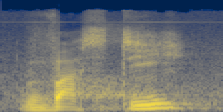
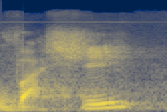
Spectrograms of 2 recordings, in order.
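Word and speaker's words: Vashti: il a voulu que sa femme Vasti ou Vachi, selon la prononciation de chacun, vient avec sa beauté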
